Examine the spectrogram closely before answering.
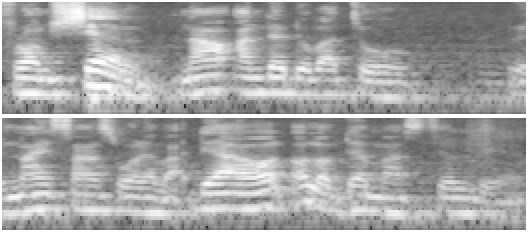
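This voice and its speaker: A man's somewhat breathy voice at a medium pitch, with fairly even intonation and audible room echo. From Nigeria, Rivers State (Niger Delta). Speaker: pastor and community leader. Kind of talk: press conference statement.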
